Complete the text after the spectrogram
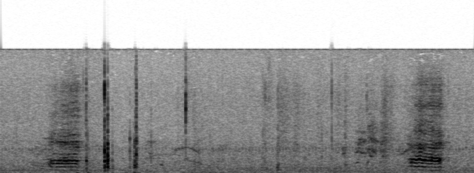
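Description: A white-lipped peccary clacks its teeth in sharp, dry snaps, a threat given when cornered.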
